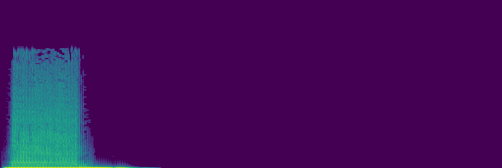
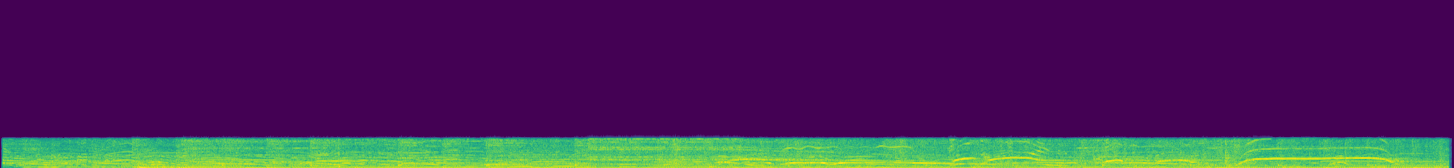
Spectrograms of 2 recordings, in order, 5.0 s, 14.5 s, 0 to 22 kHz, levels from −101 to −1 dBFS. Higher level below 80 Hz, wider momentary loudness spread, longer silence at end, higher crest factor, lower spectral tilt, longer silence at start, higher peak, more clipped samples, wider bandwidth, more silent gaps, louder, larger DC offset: about the same, -16 dBFS vs -18 dBFS; first, 14 LU vs 4 LU; first, 3.7 s vs 0.05 s; about the same, 14 dB vs 10 dB; second, -5 dB/octave vs -10 dB/octave; about the same, 0.05 s vs 0.05 s; about the same, -2 dBFS vs 0 dBFS; second, under 0.1% vs 0.2%; first, 8.4 kHz vs 4 kHz; neither; second, -16 LUFS vs -9 LUFS; second, under 0.1% vs 0.4%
